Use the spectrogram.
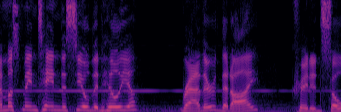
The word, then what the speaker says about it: Hylia: long as i'm able i'm pretty sure her name is pronounced hylia by the way because it's like hyrule and hylia but helia just sounds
